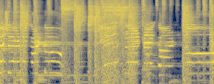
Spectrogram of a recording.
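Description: Two boys singing a Christian worship song together. They are accompanied by an electronic arranger keyboard playing a steady beat.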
